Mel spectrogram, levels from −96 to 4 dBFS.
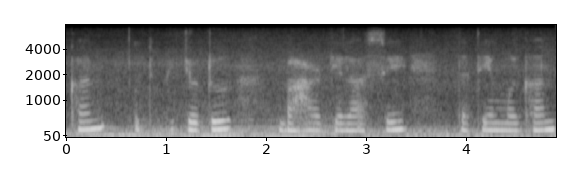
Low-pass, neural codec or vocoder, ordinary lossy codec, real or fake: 7.2 kHz; none; AAC, 32 kbps; real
